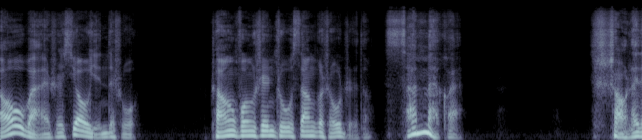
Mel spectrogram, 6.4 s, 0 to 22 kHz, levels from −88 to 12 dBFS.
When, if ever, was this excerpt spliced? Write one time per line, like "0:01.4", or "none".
0:00.9
0:03.8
